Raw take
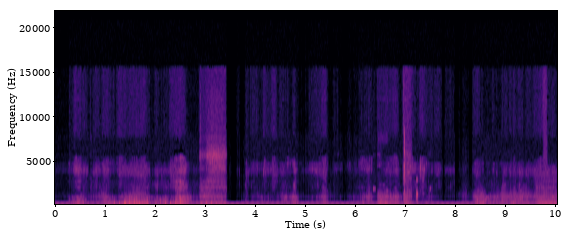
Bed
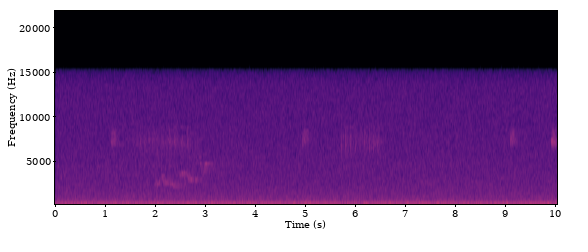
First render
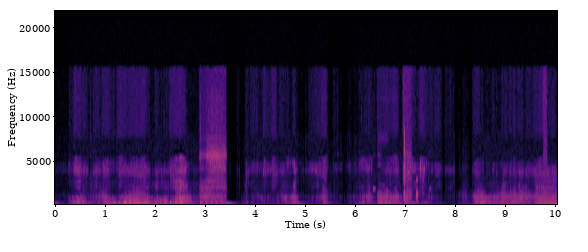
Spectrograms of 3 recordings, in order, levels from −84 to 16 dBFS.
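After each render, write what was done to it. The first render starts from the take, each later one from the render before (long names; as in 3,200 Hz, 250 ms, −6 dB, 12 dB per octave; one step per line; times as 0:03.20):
hum removal 60 Hz, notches 5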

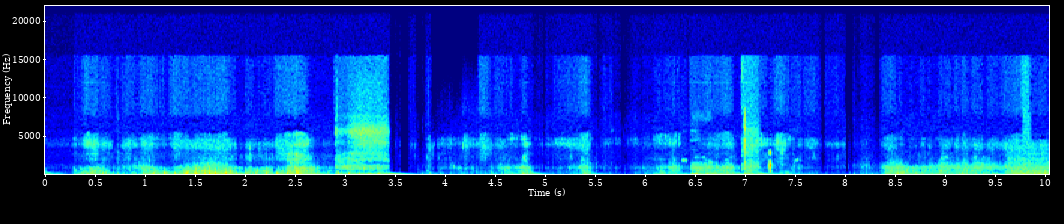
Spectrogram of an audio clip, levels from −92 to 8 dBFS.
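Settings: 0:03.84–0:04.31: low-pass filter 3,800 Hz → 8,100 Hz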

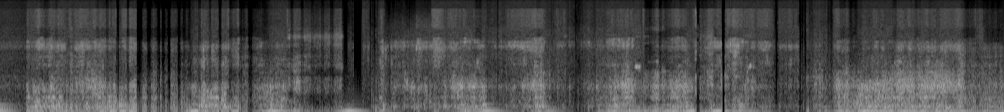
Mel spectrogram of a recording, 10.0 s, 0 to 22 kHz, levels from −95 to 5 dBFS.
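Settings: compressor whose output falls as the input rises −42 dBFS, ratio −0.5
leveller curve on the samples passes 2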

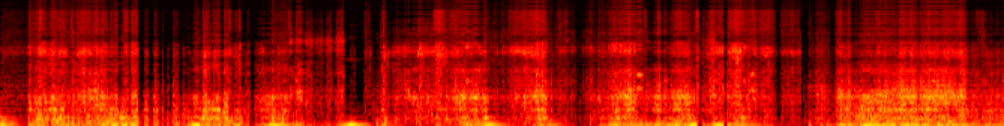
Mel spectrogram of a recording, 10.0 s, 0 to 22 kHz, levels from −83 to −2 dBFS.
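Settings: in parallel at −3 dB: decimation without filtering 14×
on the sum: notch comb filter 210 Hz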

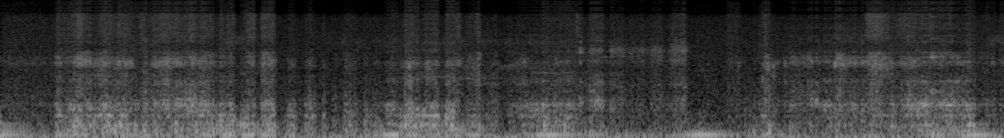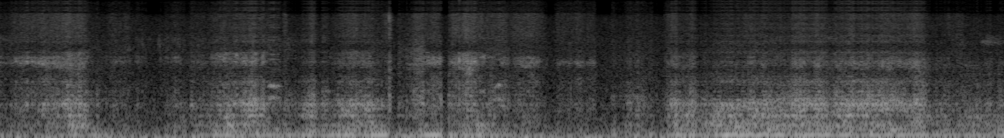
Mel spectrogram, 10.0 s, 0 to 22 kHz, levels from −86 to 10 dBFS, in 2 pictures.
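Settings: mix in bed −11.5 dB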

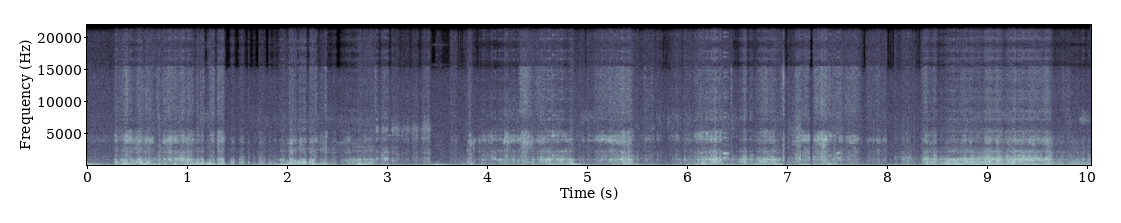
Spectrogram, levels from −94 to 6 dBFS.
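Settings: level +10.5 dB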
